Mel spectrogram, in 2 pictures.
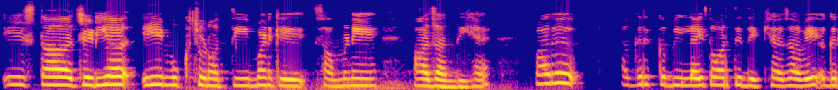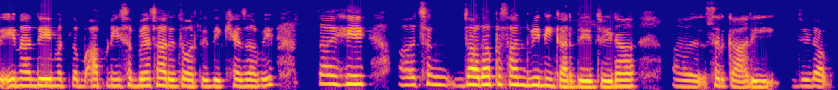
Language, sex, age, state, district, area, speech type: Punjabi, female, 18-30, Punjab, Fatehgarh Sahib, urban, spontaneous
